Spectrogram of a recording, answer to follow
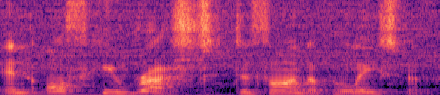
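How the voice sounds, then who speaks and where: A man's voice: fairly high pitch, sing-song, a little fast, fairly bright tone, a little hiss or hum, rough recording. A man reading a children's story aloud as narrator. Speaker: storybook reader.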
